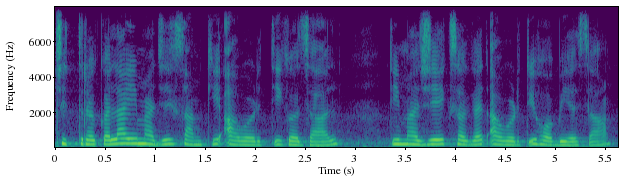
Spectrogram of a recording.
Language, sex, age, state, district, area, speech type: Goan Konkani, female, 18-30, Goa, Ponda, rural, spontaneous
